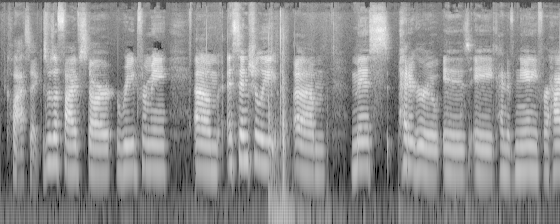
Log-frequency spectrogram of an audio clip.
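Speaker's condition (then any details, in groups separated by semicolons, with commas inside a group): No condition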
